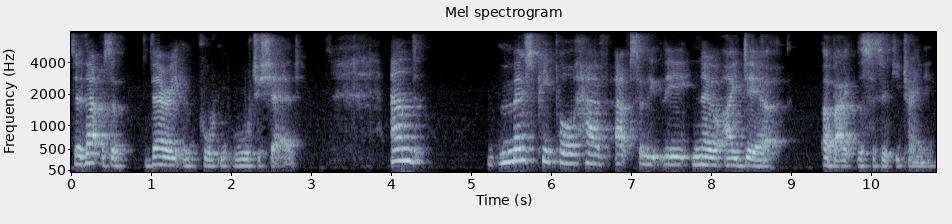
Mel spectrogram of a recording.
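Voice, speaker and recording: A woman with a fairly low, somewhat breathy voice speaks at a fairly slow pace with lively intonation and long, frequent pauses. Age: 70s. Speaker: music teacher. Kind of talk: webinar presentation. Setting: webinar.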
